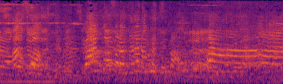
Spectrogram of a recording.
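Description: Speech only: men talking animatedly, with one long drawn-out voice sound near the end.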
